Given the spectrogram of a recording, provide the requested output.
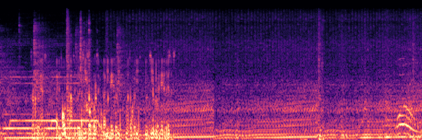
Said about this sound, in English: I can barely hear anything over that motorcycle.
